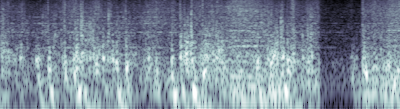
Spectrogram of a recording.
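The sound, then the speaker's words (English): Horses galloping along railway tracks in pursuit of a moving train: a dense, loud, continuous drumming of hooves that dips briefly near the end before resuming. “Doc and Marty chase the train on horseback. They take to the tracks behind the train.”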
